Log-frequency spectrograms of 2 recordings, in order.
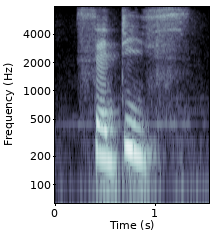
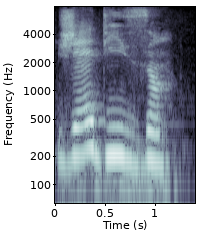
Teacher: The same X in the word 10 is pronounced Z when it precedes a vowel. That is when it comes before a vowel. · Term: liaison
